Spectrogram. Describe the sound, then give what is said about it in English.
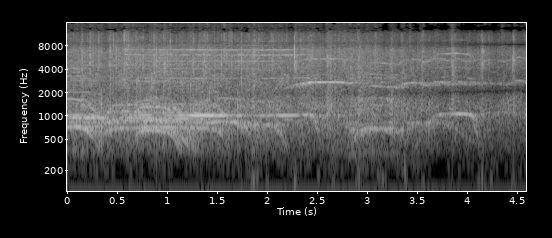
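A church audience claps hands and shouts: dense, steady applause mixed with scattered voices calling out, loud throughout and easing slightly toward the end. “Somebody clap your hands and shout.”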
